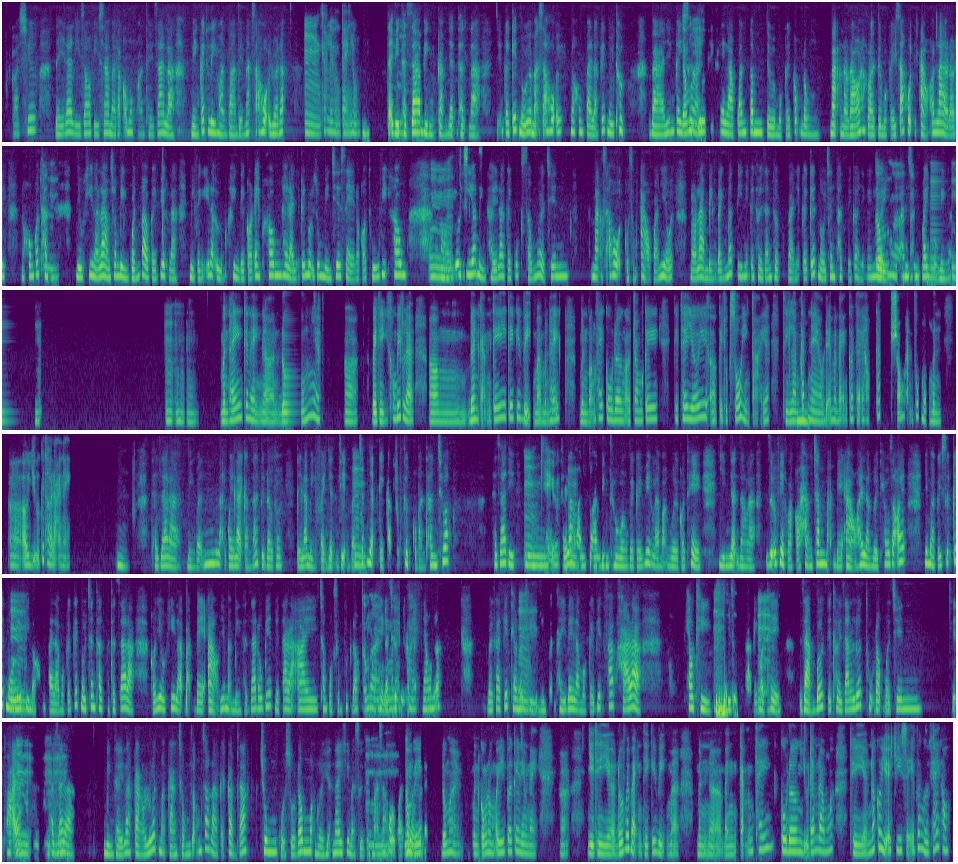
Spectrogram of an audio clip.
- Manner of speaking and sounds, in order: tapping; mechanical hum; distorted speech; other background noise; chuckle; in English: "healthy"
- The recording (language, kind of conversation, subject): Vietnamese, podcast, Bạn thường làm gì khi cảm thấy cô đơn giữa đám đông?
